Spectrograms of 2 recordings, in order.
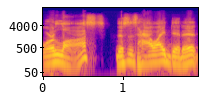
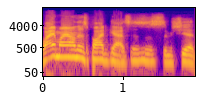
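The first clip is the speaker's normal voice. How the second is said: fed-up, heated, pitched-up angry outburst; 5 semitones higher than usual. Retelling what a woman yelled when she thought she was muted: retelling an angry yell. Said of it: "she starts yelling like".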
